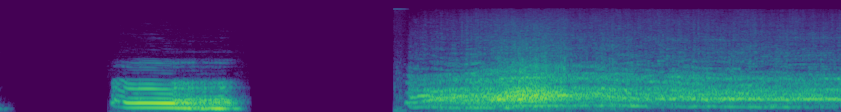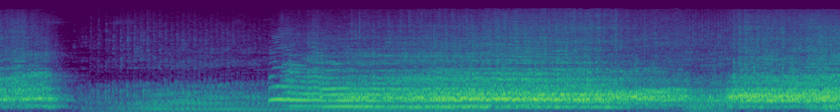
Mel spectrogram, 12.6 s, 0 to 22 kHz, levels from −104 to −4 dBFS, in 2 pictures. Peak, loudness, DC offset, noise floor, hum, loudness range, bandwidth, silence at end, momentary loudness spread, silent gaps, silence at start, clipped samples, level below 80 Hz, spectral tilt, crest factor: -14 dBFS; -30 LUFS; under 0.1%; -58 dBFS; none; 7 LU; 13 kHz; 0 s; 16 LU; 1.88-2.95 s; 0.85 s; under 0.1%; -66 dBFS; -8 dB/octave; 16 dB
